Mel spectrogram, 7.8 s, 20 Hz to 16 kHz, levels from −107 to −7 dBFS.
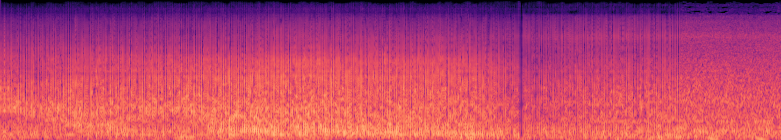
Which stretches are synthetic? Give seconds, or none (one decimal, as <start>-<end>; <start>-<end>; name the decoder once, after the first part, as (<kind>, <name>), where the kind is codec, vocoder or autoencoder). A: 0.0-6.8 (vocoder, BigVGAN v2)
